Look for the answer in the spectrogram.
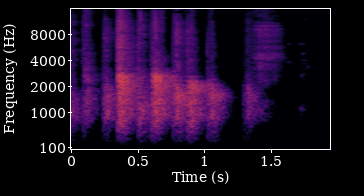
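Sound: applause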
